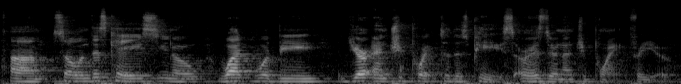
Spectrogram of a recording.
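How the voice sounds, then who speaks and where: In a room with audible echo and noticeable background noise, a man with a fairly high pitch speaks at a moderate pace in a flat monotone. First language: Spanish. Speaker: artist on a panel. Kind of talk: panel discussion. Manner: halting, many fillers.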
